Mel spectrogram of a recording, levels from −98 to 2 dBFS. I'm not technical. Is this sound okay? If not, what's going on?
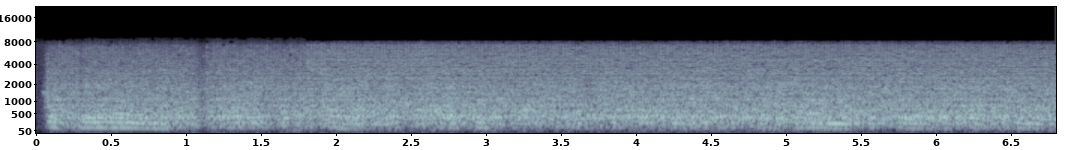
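No. From the start to the end at about 6.8 s, a second voice runs under the main talker, roughly as loud or slightly louder. This is other side's voice leaking through, likely the far end's loudspeaker audio that the echo canceller failed to remove.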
